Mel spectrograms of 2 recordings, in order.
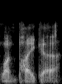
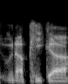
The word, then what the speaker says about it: One Pica: Everyone would spell it wrong, or say it wrong. It was Una Pica. I'm like, we're not Pikachu. Like, come on. Like, that's just not the way it is.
